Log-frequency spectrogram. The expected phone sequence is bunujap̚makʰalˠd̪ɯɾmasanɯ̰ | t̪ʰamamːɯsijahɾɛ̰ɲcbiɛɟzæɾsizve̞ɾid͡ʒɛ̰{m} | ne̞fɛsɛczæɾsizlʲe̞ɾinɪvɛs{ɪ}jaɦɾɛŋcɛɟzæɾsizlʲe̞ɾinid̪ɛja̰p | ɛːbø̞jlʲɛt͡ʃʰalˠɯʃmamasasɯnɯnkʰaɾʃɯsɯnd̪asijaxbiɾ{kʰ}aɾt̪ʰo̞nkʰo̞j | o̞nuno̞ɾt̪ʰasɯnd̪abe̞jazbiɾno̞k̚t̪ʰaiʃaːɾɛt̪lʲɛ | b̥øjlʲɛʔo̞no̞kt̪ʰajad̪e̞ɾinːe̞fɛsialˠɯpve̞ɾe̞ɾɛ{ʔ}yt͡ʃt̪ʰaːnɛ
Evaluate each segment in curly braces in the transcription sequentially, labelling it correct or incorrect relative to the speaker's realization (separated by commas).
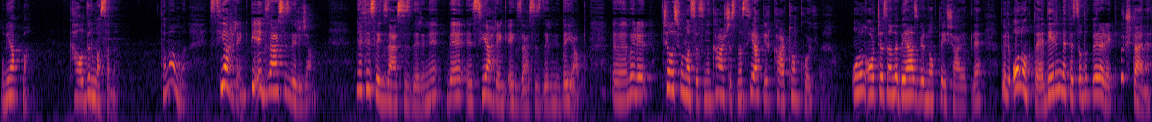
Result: correct, incorrect, correct, incorrect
